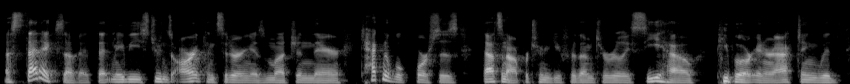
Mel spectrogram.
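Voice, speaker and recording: Low-voiced man explaining earnestly. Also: lively intonation, fairly quick, few pauses. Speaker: podcast co-host and educator. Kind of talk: conversational teaching-tips discussion.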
